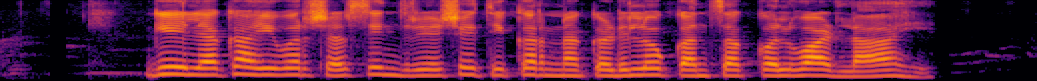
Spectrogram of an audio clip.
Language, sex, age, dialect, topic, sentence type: Marathi, female, 18-24, Standard Marathi, agriculture, statement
